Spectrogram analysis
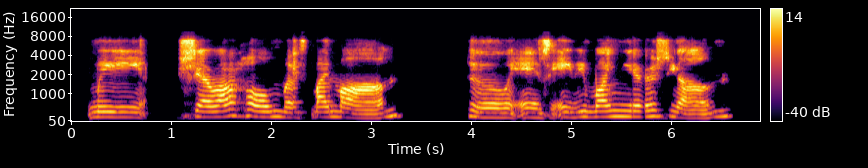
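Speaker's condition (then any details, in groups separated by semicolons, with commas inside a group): Myasthenia gravis; onset in her 40s, uses home BiPAP ventilator; swallowing and talking problems at diagnosis, BiPAP assists breathing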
